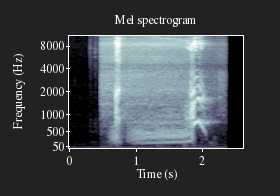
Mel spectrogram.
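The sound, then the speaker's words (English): A dog barks, the speaker's own pet: two sharp, loud barks with a low, rumbling growl held between them, then a quick fade. “And that sound is our top dog. So the top dog, and that's coming from my dog, Lily.”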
